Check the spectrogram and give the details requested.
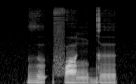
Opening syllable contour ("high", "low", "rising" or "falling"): low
